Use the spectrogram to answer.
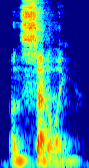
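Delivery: plain reading voice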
